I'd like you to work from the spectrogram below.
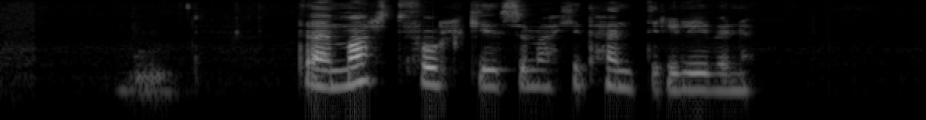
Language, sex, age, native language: Icelandic, female, 20-29, Icelandic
